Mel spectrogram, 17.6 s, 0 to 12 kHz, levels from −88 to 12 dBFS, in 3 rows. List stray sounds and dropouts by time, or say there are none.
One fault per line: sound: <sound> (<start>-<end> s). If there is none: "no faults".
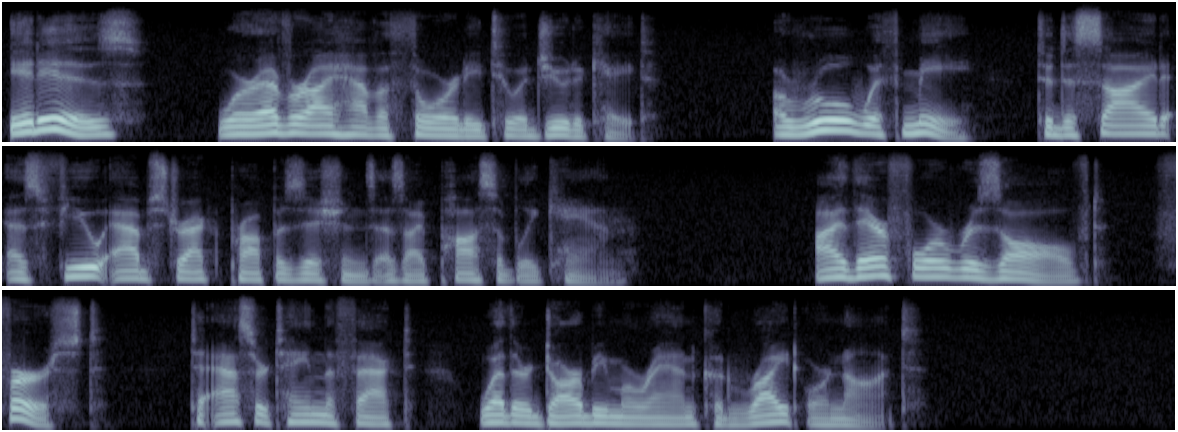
no faults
